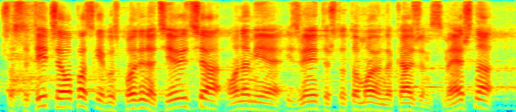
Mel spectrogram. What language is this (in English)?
Serbian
